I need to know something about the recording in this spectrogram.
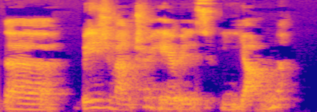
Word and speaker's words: yam: And the bee mantra here is young as in y a m but pronounced y u n g young.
